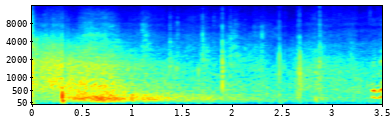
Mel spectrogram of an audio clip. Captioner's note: stick slaps puck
